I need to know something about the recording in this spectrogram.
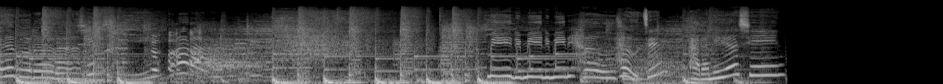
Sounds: speech
music

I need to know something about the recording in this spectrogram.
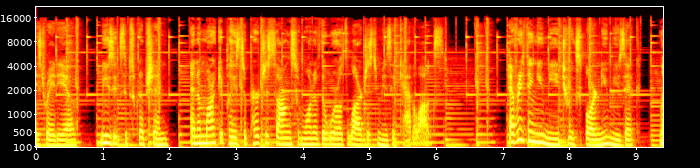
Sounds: music
speech

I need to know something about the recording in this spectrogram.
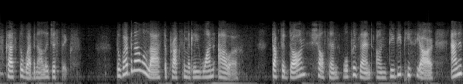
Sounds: speech

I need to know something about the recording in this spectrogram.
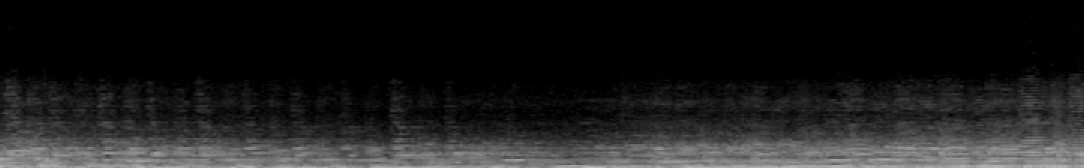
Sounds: playing cello

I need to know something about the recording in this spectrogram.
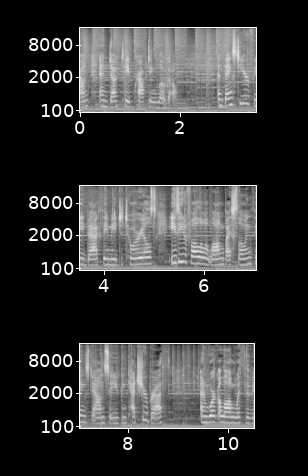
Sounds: speech
music

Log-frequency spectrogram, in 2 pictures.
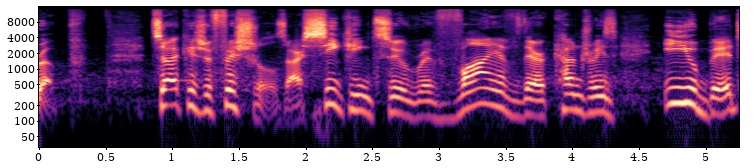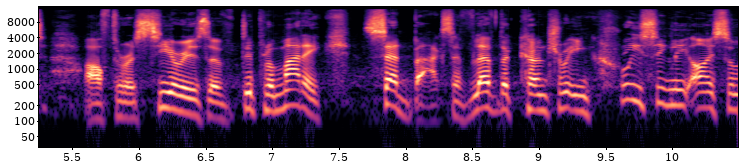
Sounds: speech

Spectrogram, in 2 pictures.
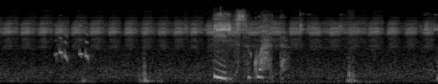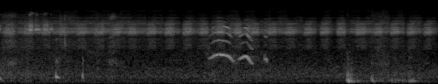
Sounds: speech

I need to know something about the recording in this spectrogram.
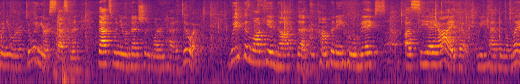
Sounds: speech

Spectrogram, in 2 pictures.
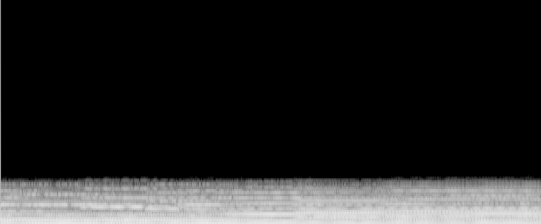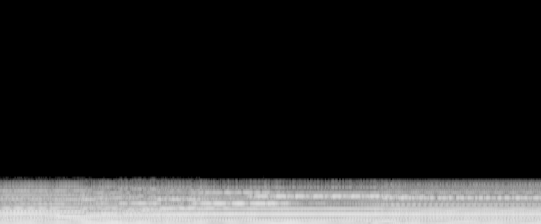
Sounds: keyboard (musical)
musical instrument
inside a large room or hall
music

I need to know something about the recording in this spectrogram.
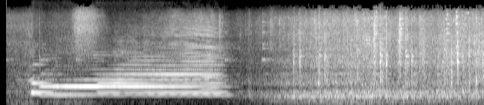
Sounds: train
rail transport
vehicle
railroad car

